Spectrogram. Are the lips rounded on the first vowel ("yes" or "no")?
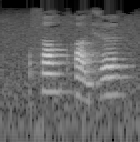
no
